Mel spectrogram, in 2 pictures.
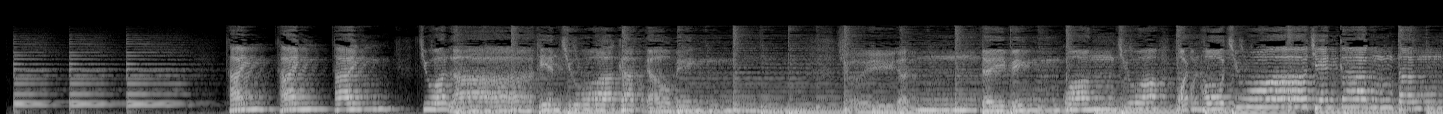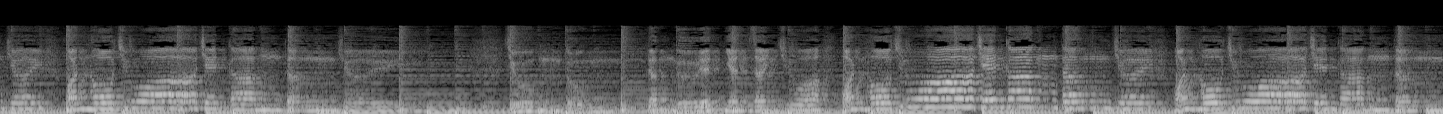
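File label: soprano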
